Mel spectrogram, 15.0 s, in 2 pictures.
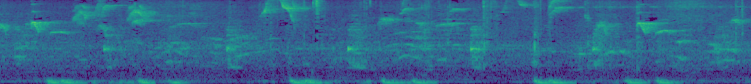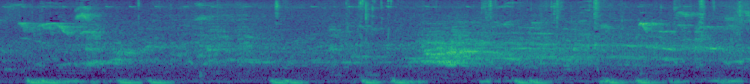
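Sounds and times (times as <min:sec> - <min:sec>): birds chirping: 0:00.0 - 0:15.0
dull low thumps: 0:00.5 - 0:01.9, 0:02.9 - 0:04.4, 0:05.3 - 0:06.9, 0:07.8 - 0:09.4, 0:10.2 - 0:15.0.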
